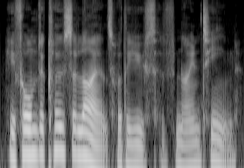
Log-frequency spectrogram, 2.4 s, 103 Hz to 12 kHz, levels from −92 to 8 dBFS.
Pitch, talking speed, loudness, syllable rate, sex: 125 Hz, 245 wpm, -18 LUFS, 7.1 syllables/s, male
